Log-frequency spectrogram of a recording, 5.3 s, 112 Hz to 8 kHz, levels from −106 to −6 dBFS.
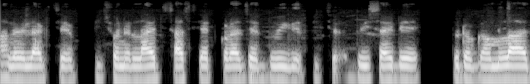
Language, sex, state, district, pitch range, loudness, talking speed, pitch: Bengali, male, West Bengal, Jhargram, 140-145 Hz, -22 LUFS, 170 wpm, 140 Hz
